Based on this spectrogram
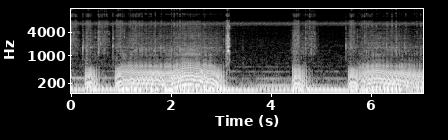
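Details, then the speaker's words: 2010 RedMax edger two-stroke, worn, before carburetor cleaning: buzzes fast and unsteady, rising and sagging, idle too high and hunting; bogs/floods when given throttle; owner suspects a cracked carburetor diaphragm. "this edger what it's doing is when i crank it up it'll idle but it's idling high now and anytime you try to give it gas it just overloads"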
